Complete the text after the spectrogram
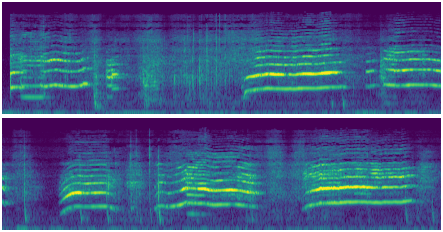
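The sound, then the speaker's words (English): A baby wails, the so-called "whale" cry, in long, rising and falling bursts with strong harmonic, high-pitched cries separated by brief gasping pauses, loud and continuous with no one talking. “You've ever been around a baby, you know what the frickin' whale is.”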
